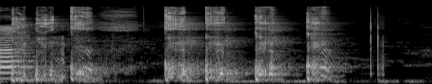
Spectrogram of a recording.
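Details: A child (the nephew) coughing: a run of about six sharp, separate coughs, then two brief clicks and quiet room noise.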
